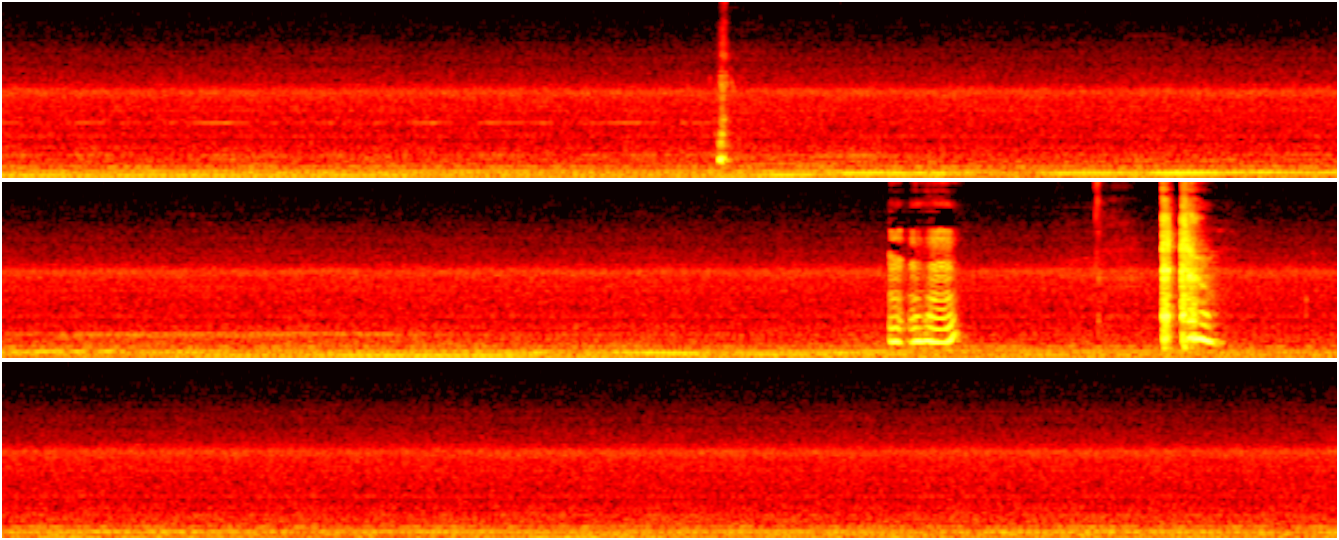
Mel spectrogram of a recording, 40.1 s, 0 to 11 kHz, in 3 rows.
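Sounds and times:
woman clearing her throat: 7.2 - 7.5, 25.0 - 25.6.

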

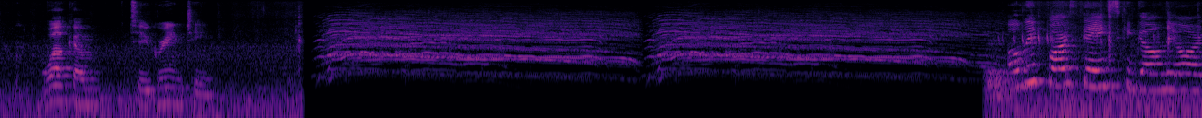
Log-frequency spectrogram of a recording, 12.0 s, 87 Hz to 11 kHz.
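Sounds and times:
children shouting and cheering: 3.1 - 10.5.

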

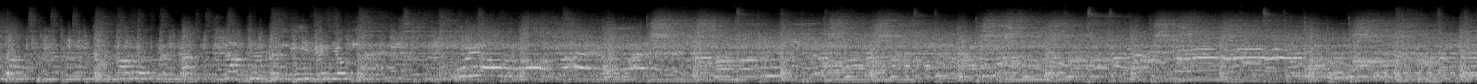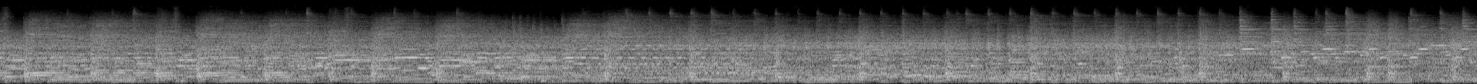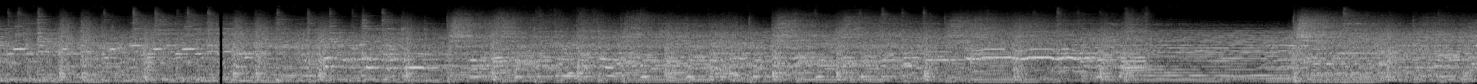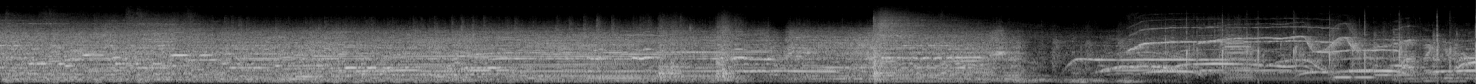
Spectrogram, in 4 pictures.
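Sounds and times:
bass guitar: 0.0 - 57.4
drum kit: 0.0 - 57.6
electric guitar: 0.0 - 59.0.

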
